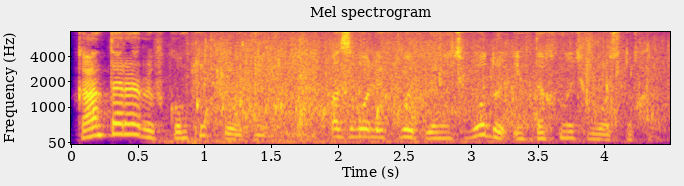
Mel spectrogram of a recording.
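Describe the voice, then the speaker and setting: A man narrating an audiobook with expressive, lively storytelling. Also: high voice, a little fast, background noise. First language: Indonesian. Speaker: audiobook reader.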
